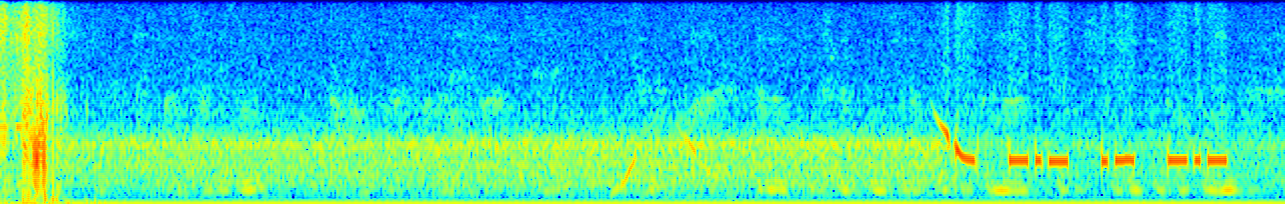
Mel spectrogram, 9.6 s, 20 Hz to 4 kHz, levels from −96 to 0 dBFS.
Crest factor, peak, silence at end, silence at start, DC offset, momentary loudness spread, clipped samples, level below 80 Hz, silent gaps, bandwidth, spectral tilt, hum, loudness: 28 dB; -2 dBFS; 0 s; 0 s; 1%; 14 LU; under 0.1%; -52 dBFS; none; 4 kHz; -9 dB/octave; none; -29 LUFS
